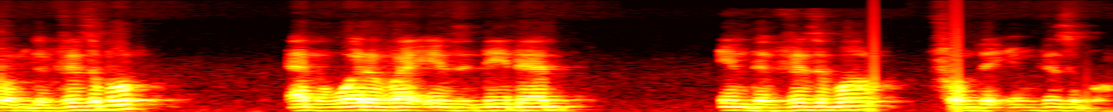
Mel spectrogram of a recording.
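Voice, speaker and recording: With a non-native accent, a man speaks fairly slowly at a medium pitch in a monotone, flat intonation. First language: not English. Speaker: cultural knowledge keeper. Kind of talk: interview.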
